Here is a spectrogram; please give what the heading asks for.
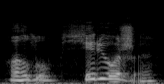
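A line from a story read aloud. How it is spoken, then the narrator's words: Trembling voice, calling. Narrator (Russian): Дрожащим голосом позвала она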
